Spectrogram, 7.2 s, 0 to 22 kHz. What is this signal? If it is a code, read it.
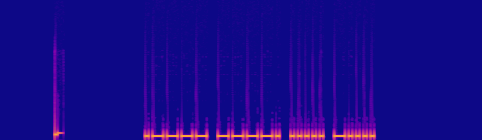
Morse code, heard as a keyed tone, about 22 wpm, 700 Hz. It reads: 1956
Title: Numbers - 4-Digit 22wpm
